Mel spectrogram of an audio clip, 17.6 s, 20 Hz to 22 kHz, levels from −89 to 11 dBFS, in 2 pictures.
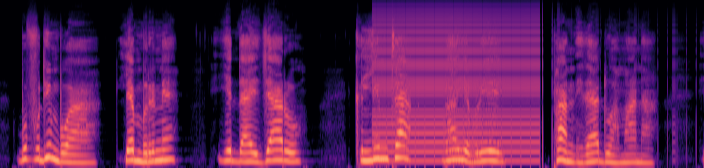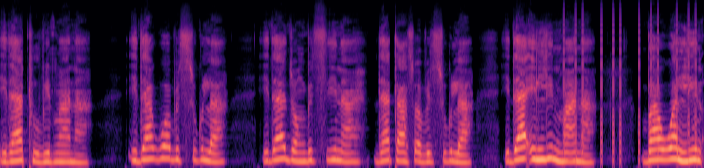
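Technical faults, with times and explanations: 4.66–6.76 s, GSM phone buzz: a hard, raspy buzz at 217 Hz, about 9 dB below the speech, with a dense stack of harmonics. A nearby 2G phone in a call transmits steady radio bursts that the audio circuitry rectifies into audible pulses, independent of the speech.
6.79–8.83 s and 15.85–17.51 s, GSM signalling bursts: faint even ticks with a longer 217 Hz buzz twice a second in the first stretch, and a much louder galloping dit-dit-dit of brief 217 Hz buzzes, roughly 10 dB below the speech, in the second. The phone sends only short burst groups, first while its user is silent in the call, later while signalling, and the circuit rectifies each group.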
